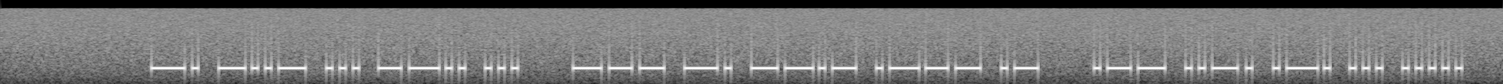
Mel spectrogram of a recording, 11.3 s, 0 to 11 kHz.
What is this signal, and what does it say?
Morse code, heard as a keyed tone, hand-sent with a bug key, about 24 wpm, 640 Hz. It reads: NXSZS ONQJA WFRS5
